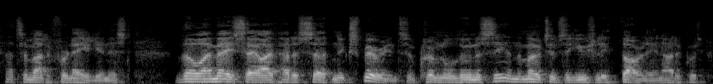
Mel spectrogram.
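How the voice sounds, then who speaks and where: Low, husky British police inspector. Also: male voice, fast talker. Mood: dismissive. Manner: formal, businesslike, probing. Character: brisk, self-assured male police inspector, coolly official. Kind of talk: radio drama acting.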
